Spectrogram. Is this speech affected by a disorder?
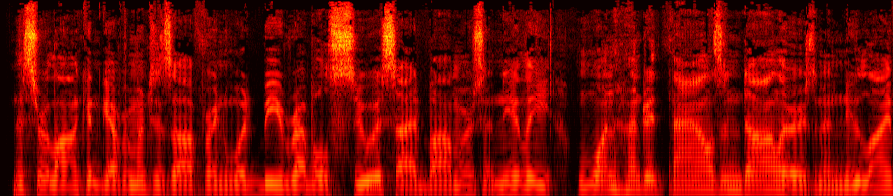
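No.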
